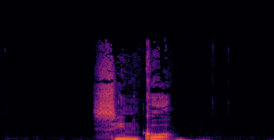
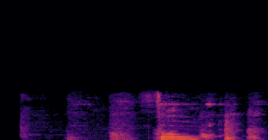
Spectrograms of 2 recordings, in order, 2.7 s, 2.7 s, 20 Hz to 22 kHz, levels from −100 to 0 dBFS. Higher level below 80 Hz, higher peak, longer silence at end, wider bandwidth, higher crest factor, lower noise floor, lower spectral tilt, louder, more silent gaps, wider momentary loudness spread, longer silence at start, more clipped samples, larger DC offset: first, -62 dBFS vs -88 dBFS; first, -22 dBFS vs -26 dBFS; first, 0.9 s vs 0.05 s; first, 16 kHz vs 8 kHz; about the same, 20 dB vs 20 dB; first, -89 dBFS vs -68 dBFS; about the same, -5 dB/octave vs -4.5 dB/octave; first, -39 LUFS vs -45 LUFS; neither; second, 19 LU vs 25 LU; first, 0.95 s vs 0.2 s; neither; neither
